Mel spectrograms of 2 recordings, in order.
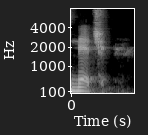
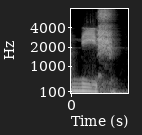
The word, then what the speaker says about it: niche: the face replace that it's definitely pronounced niche it's not niche otherwise it would be spelled with two E's all right you I'm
